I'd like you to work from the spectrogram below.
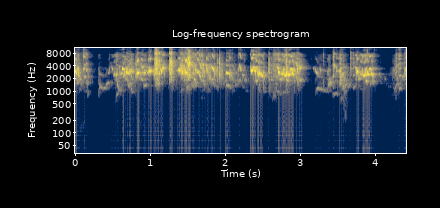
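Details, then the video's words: Pet budgerigars singing indoors: a continuous scratchy, chattering warble of buzzy notes and squawks, broken by brief pauses. "budgie sounds to encourage your parrot to eat and sing"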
